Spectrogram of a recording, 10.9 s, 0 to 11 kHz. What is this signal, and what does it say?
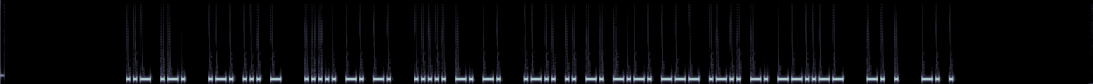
Morse code, heard as a keyed tone, about 36 wpm, 700 Hz. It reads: UR RST 5NN 5NN LINCOLN, NE NE
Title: Practice QSO - Exchange 1 - Beginning - 35wpm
